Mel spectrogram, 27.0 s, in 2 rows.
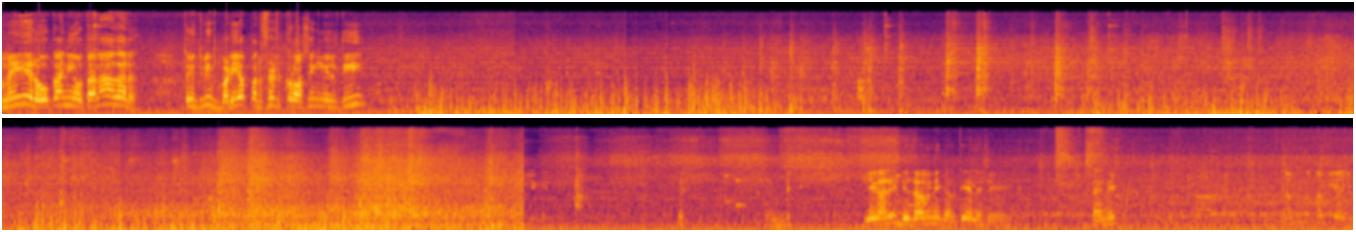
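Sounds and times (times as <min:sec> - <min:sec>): train wheels rumbling on rails: 0:00.0 - 0:27.0
wheels clicking over rail joints: 0:06.9 - 0:19.4.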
